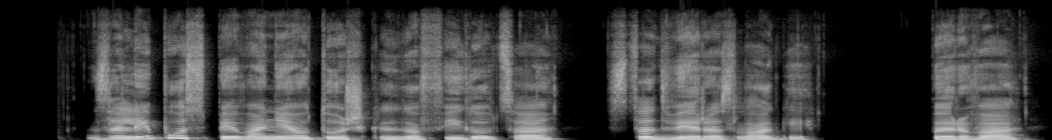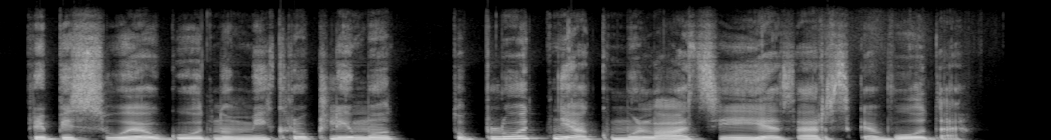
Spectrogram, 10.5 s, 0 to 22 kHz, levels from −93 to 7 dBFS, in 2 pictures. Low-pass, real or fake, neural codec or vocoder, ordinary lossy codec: none; real; none; none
